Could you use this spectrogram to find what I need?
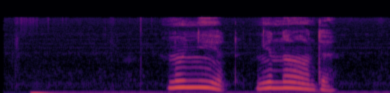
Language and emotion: Russian, sad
